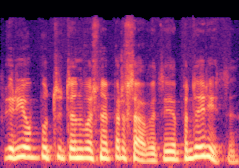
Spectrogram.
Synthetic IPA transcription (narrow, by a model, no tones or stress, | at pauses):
ɪɾjɛʊbuːt̪ʊt̪ʲɛnʋosnʲɛpʲɛrsɑʊʋʲɛt̪ɐɪjiɛpɐd̪ɐɾʲiːt̪ʲɐ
